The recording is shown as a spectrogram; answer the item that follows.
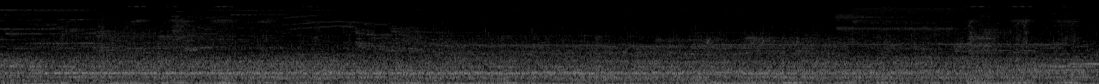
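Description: Dense experimental collage of several music tracks playing over one another, forming a steady droning wash. A held mid-pitched tone and a low, uneven throbbing pulse run through it, with a few high pitch glides about three to four seconds in.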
